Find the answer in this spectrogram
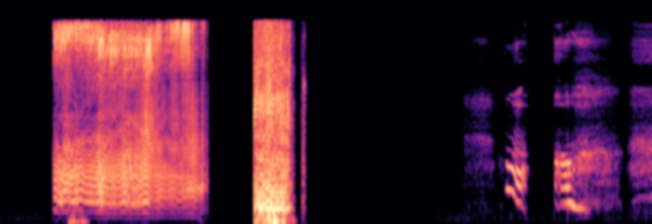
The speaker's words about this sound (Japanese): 少しすっきりした。このボリュームのおならを部屋でするのは少し躊躇してたのよ。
